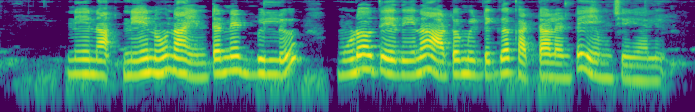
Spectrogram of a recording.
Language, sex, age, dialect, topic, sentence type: Telugu, female, 18-24, Utterandhra, banking, question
